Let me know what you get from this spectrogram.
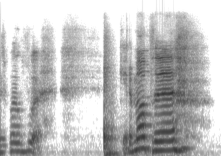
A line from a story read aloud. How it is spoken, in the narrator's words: nervously goes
